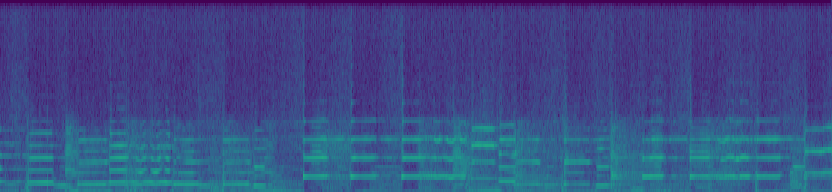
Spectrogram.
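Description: Jazz clarinet solo of quick runs of short notes, with the band accompanying underneath and a bass line moving below.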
